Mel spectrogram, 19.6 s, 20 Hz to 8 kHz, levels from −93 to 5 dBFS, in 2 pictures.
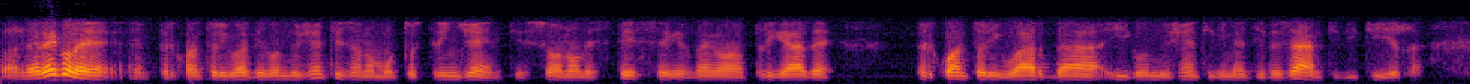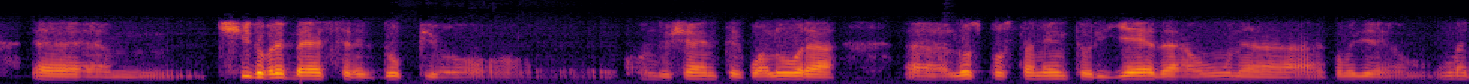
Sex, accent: male, native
